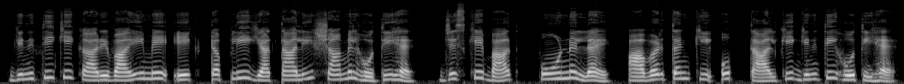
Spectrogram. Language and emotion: Hindi, neutral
